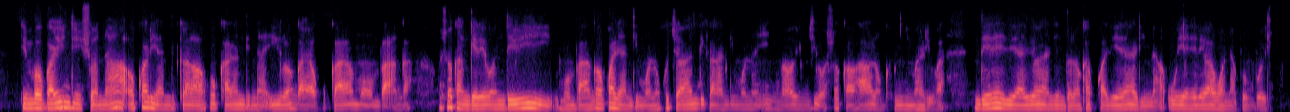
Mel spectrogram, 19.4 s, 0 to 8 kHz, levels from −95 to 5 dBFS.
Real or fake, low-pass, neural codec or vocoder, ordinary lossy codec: fake; 7.2 kHz; codec, 16 kHz, 16 kbps, FreqCodec, larger model; Opus, 16 kbps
